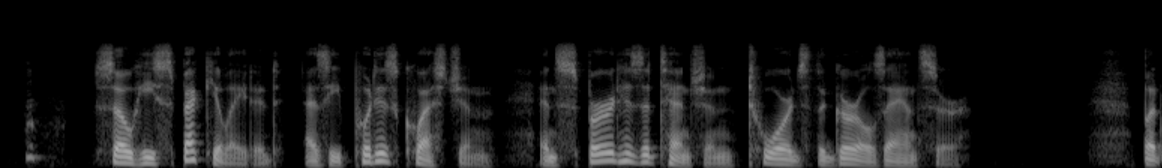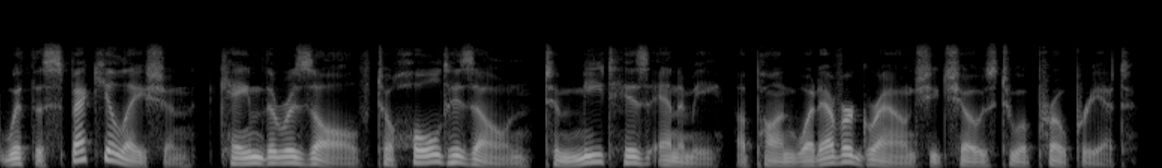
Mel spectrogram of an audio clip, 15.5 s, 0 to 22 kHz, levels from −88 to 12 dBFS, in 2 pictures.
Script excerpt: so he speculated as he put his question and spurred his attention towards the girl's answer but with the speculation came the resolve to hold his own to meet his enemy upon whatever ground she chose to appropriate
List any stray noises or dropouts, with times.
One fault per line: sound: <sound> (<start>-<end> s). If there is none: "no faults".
sound: laugh (0.2-0.5 s)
